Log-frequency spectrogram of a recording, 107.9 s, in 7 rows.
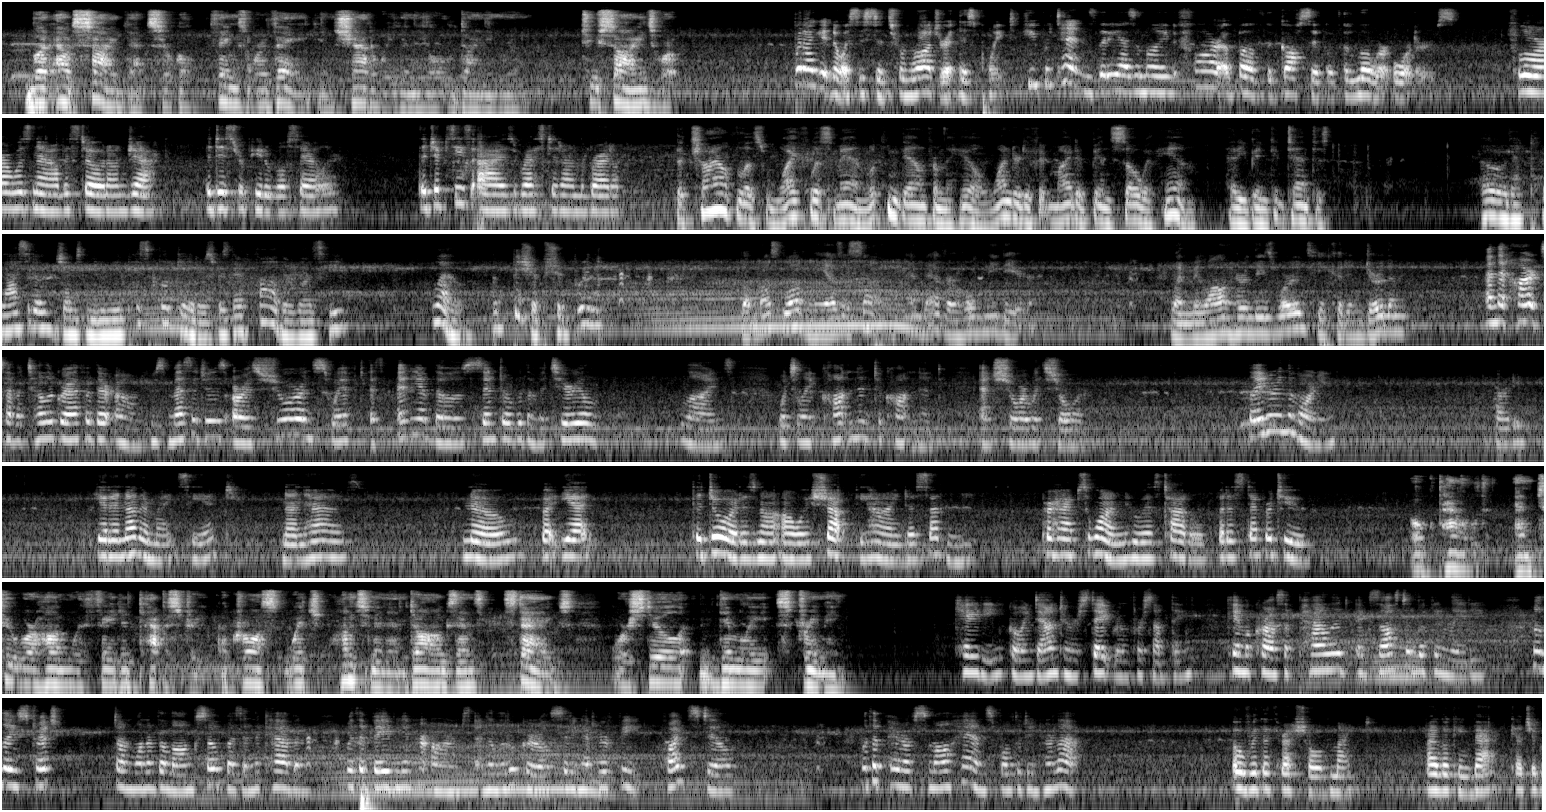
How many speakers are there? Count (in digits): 7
